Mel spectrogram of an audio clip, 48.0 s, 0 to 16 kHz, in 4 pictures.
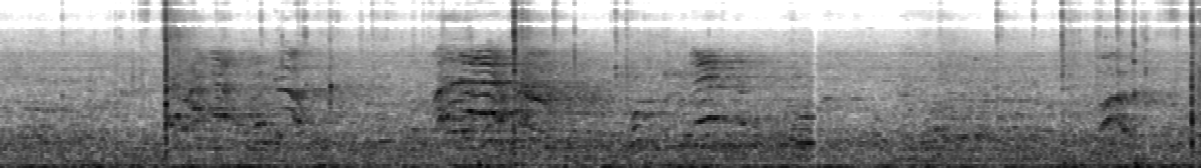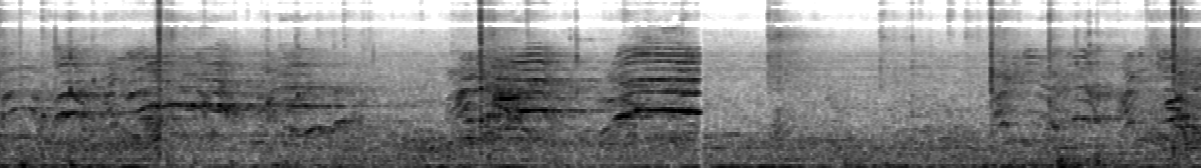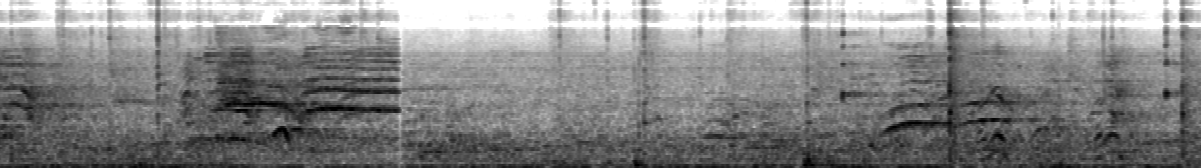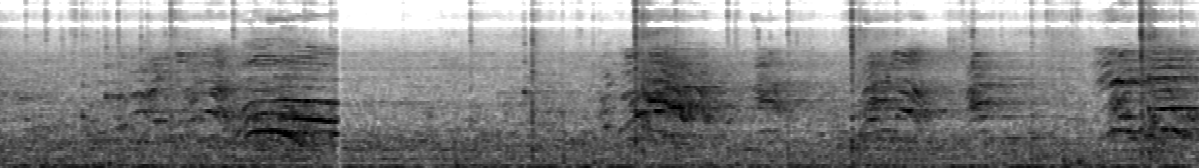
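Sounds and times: voices and shouts in hall: 0:00.0 - 0:30.0, 0:30.7 - 0:48.0
background chatter: 0:00.0 - 0:48.0
racket hitting shuttlecock: 0:11.8 - 0:12.6, 0:33.5 - 0:33.7, 0:47.4 - 0:47.8.

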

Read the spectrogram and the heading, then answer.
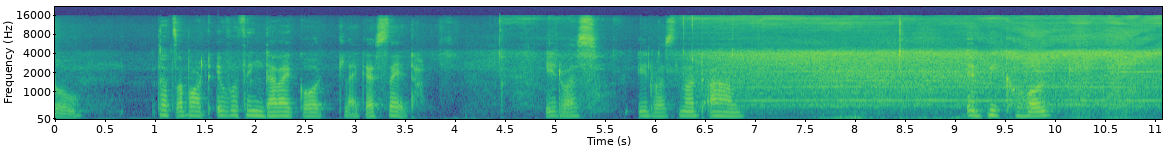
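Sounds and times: small fan whirring: 0:04.3 - 0:11.0.

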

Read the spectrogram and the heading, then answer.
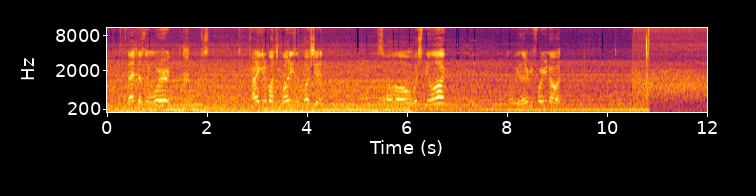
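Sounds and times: outdoor background noise: 0:00.0 - 0:12.0
truck engine and road drone: 0:00.0 - 0:12.0.

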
